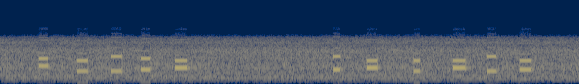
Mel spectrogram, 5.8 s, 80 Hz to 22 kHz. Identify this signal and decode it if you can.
DTMF, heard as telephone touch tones, dialled by hand, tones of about 100 ms, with phone line noise. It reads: 01357 671734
